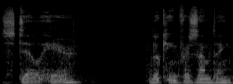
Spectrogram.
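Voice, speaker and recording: In a put-on character voice, a man speaks at a moderate pace with a very deep, low pitch. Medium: video game. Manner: dry, laconic, deadpan.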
